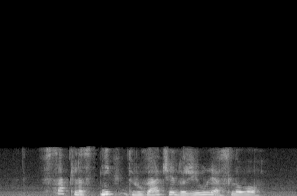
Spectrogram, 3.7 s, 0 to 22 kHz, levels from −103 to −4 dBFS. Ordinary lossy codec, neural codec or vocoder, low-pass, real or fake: AAC, 24 kbps; none; 5.4 kHz; real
